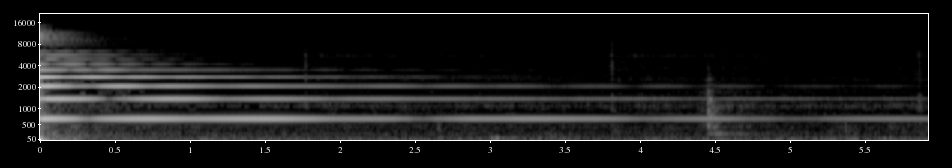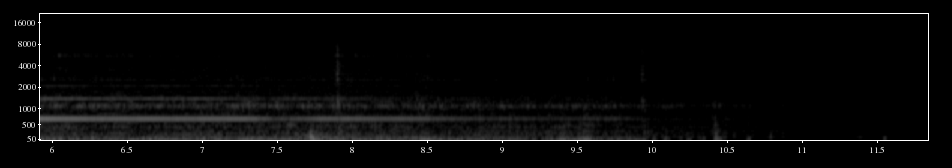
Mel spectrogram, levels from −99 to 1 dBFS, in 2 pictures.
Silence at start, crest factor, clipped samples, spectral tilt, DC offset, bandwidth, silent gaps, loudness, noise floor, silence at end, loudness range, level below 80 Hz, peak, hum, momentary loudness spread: 0 s; 28 dB; under 0.1%; -0.5 dB/octave; under 0.1%; 13.5 kHz; none; -34 LUFS; under -90 dBFS; 7.2 s; 26 LU; -66 dBFS; -12 dBFS; none; 25 LU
